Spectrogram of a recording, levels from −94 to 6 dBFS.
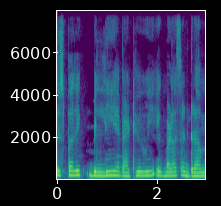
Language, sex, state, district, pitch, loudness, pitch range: Hindi, female, Maharashtra, Mumbai Suburban, 190 Hz, -16 LUFS, 185-200 Hz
